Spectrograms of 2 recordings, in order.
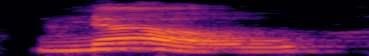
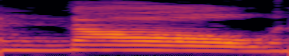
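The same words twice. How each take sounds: First: The vowel is closed, ending in an oo sound. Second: The vowel is open, without an oo ending. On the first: The speaker calls it right. "Sonzinho de U mesmo no final. O Ozinho é fechado" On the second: The speaker calls it wrong. "não é no"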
